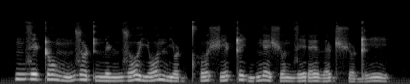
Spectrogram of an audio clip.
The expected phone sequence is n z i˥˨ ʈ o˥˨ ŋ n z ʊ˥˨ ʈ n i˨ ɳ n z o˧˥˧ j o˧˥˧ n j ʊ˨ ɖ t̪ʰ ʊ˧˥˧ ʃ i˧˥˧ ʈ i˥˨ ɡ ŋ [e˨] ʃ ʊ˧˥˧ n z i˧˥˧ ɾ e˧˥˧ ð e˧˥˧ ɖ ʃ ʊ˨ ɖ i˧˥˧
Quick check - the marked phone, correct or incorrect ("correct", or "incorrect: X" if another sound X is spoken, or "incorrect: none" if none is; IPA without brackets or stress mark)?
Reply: incorrect: e˥˨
